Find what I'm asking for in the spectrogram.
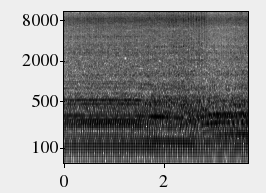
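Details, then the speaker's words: Murray Select 12.5 hp 40-inch riding lawn tractor, throttle mid to high, PTO engaged with both 20-inch blades spinning: steady, even engine drone with no knocks or rattles; normal mowing operation. "Okay, now both 20-inch blades are moving. They're spinning."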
